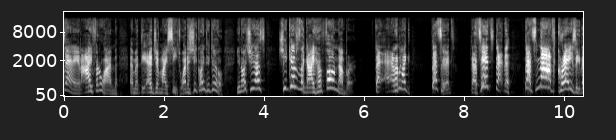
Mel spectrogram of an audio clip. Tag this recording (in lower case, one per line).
speech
